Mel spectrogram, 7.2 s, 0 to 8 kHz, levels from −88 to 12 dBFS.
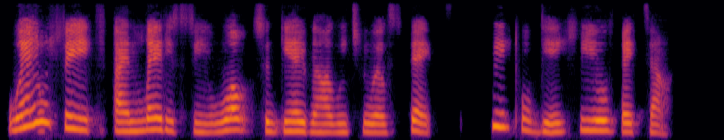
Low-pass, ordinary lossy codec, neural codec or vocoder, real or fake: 7.2 kHz; none; codec, 16 kHz, 0.5 kbps, FreqCodec, larger model; fake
